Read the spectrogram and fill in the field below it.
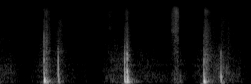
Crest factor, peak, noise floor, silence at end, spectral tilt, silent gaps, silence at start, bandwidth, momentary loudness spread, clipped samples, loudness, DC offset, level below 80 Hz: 24 dB; -6 dBFS; -60 dBFS; 0.3 s; -7.5 dB/octave; none; 0.45 s; 16 kHz; 18 LU; under 0.1%; -30 LUFS; under 0.1%; -50 dBFS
